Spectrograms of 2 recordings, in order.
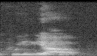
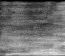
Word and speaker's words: quinoa: From the producers of Shark Week, coming this fall, pronouncing Queenia properly. Did I even do it? – Quinoa.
